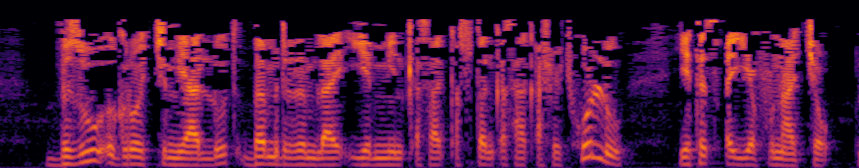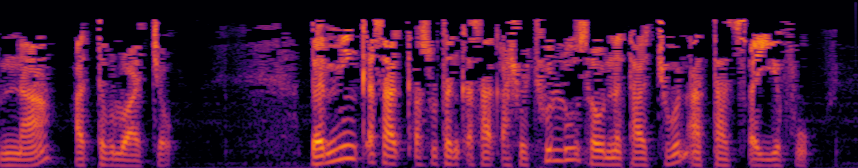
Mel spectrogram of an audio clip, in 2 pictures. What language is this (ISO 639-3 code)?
amh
